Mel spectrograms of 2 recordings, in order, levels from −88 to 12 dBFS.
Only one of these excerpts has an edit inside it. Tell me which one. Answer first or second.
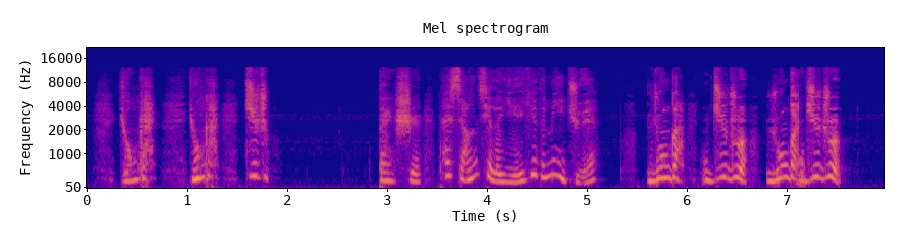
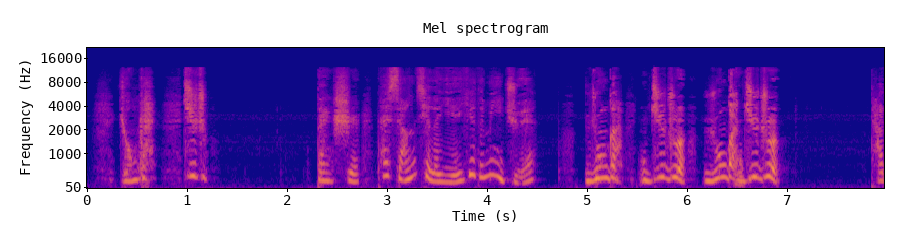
second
